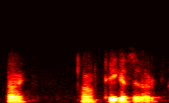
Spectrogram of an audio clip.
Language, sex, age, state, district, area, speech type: Assamese, male, 18-30, Assam, Sonitpur, rural, conversation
